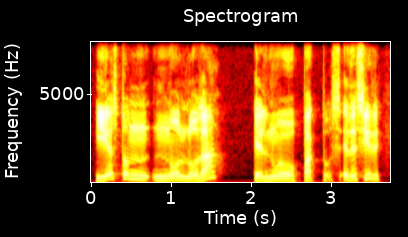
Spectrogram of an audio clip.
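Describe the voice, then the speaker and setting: A man's voice: high-pitched, lively intonation, measured pace, clear, resonant tone, no echo. Guatemalan man preaching, dry close voice. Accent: Guatemalan Spanish. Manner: explanatory, repeats points with many restarts. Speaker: Bible teacher. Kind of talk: sermon.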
